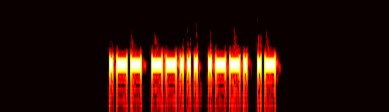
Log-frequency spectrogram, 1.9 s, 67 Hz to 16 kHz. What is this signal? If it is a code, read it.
Morse code, heard as a keyed tone, about 61 wpm, 700 Hz. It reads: W7PA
